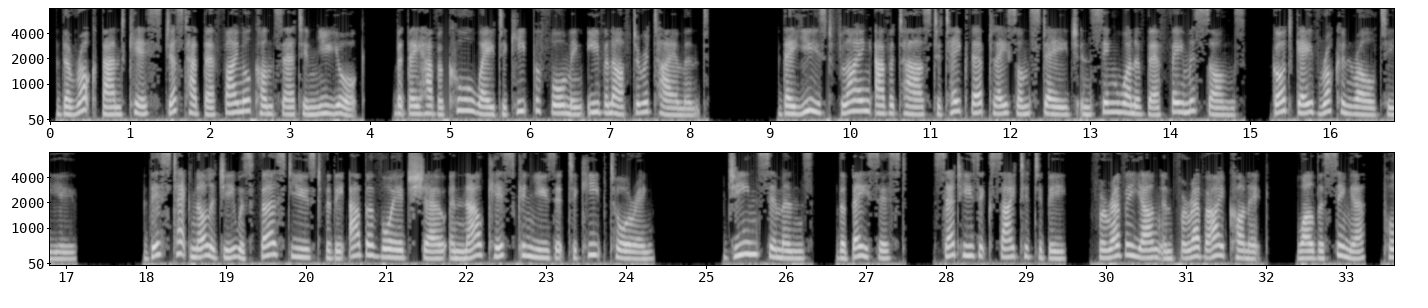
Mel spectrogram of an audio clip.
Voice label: Upper Intermediate SLOW Reading, English; English Newsroom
